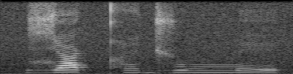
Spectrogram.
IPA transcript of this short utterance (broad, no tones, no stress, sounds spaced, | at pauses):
ʑ a ɡ qʰ e̤ d͡ʒ u mː e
